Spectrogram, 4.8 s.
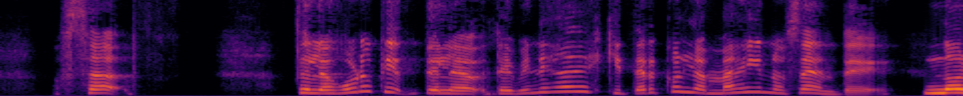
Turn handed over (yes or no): yes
